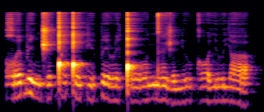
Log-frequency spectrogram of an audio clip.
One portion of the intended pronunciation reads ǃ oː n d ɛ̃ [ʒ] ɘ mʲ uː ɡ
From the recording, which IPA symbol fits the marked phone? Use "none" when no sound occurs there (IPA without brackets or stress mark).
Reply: ʒ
